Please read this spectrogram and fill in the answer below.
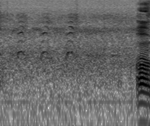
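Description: Steady low outdoor background rumble, then a man's drawn-out "um" near the end.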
